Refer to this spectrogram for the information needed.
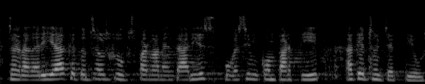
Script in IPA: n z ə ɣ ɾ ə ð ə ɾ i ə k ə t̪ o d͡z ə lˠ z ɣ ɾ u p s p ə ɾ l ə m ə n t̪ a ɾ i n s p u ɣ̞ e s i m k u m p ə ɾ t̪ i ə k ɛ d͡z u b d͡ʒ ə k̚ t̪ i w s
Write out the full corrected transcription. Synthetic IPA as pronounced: n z ə ɣ ɾ ə ð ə ɾ i ə k ə t̪ o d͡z ə lˠ z ɣ ɾ u p s p ə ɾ l ə m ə n t̪ a ɾ i s p u ɣ̞ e s i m k u m p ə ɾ t̪ i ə k ɛ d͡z u b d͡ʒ ə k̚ t̪ i w s

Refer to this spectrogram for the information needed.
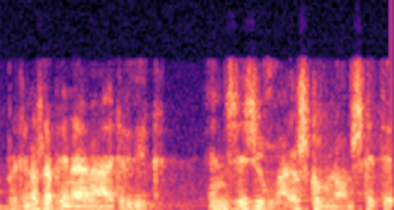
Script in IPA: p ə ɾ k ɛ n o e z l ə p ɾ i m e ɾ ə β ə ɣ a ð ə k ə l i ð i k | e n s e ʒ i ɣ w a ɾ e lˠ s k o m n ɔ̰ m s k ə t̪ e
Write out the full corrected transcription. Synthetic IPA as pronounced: p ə ɾ k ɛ n o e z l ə p ɾ i m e ɾ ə β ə ɣ a ð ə k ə l i ð i k | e n z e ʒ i ɣ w a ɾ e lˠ s k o m n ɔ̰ m s k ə t̪ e

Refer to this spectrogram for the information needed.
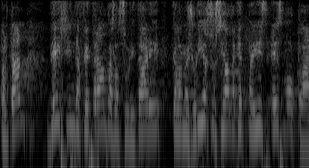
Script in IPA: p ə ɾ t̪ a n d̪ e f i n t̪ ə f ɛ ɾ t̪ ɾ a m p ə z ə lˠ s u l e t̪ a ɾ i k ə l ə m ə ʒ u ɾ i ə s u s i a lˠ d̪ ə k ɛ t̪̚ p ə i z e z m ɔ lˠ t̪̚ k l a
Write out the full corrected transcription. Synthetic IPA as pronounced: p ə ɾ t̪ a n d̪ e ʃ i n d̪ ə f e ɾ t̪ ɾ a m p ə z ə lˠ s u l i t̪ a ɾ i k ə l ə m ə ʒ u ɾ i ə s u s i a lˠ d̪ ə k ɛ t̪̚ p ə i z e z m ɔ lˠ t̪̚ k l a

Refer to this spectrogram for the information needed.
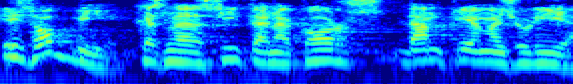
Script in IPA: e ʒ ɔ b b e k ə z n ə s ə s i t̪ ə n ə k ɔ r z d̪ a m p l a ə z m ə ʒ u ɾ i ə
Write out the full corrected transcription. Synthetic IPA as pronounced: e z ɔ b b i k ə z n ə s ə s i t̪ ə n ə k ɔ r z d̪ a m p l i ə m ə ʒ u ɾ i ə

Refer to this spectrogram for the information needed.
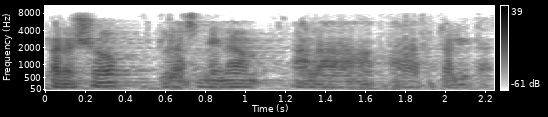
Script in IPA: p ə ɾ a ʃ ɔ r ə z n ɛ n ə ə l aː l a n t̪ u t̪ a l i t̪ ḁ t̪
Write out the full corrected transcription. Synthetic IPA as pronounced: p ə ɾ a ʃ ɔ l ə z m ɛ n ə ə l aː l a t̪ u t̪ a l i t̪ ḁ t̪

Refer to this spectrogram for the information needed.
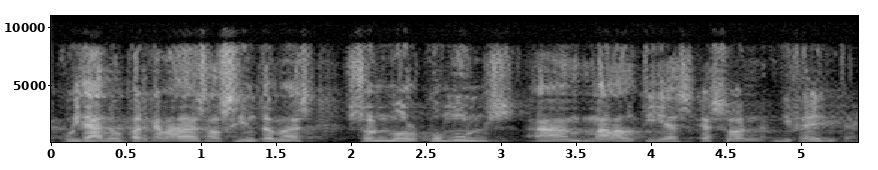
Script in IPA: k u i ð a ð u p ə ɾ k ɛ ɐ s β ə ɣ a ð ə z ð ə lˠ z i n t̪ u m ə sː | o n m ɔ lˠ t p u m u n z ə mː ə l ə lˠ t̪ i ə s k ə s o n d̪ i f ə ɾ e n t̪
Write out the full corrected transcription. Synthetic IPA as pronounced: k u j ð a ð u p ə ɾ k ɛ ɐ β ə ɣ a ð ə z ð ə lˠ s i n t̪ u m ə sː | o n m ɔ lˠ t k u m u n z ə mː ə l ə lˠ t̪ i ə s k ə s o n d̪ i f ə ɾ e n t̪

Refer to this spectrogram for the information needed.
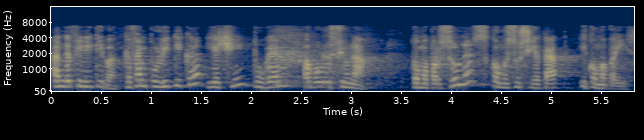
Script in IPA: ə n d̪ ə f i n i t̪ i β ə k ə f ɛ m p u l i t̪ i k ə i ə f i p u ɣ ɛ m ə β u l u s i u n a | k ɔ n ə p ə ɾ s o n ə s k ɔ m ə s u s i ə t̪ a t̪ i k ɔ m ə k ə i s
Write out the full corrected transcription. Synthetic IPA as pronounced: ə n d̪ ə f i n i t̪ i β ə k ə f ɛ m p u l i t̪ i k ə i ə ʃ i p u ɣ ɛ m ə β u l u s i u n a | k ɔ m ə p ə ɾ s o n ə s k ɔ m ə s u s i ə t̪ a t̪ i k ɔ m ə p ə i s

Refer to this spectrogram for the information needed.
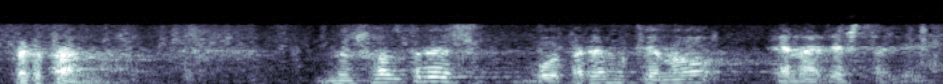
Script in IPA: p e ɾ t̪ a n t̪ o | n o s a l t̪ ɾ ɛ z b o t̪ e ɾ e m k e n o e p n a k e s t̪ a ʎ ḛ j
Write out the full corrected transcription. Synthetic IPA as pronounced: p e ɾ t̪ a n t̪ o | n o s a l t̪ ɾ e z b o t̪ a ɾ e m k e n o e n a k e s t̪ a ʎ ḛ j

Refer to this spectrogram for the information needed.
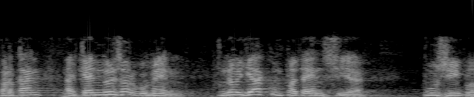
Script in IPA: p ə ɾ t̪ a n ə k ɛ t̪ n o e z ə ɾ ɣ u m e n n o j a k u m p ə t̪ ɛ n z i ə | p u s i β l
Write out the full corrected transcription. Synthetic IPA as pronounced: p ə ɾ t̪ a n ə k ɛ t̪ n o e z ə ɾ ɣ u m e n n o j a k u m p ə t̪ ɛ n s i ə | p u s i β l

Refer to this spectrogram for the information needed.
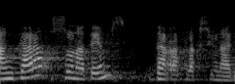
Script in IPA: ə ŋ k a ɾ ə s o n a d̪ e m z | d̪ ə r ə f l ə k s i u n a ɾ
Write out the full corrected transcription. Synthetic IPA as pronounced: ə ŋ k a ɾ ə s o n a t̪ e m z | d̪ ə r ə f l ə k s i u n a ɾ

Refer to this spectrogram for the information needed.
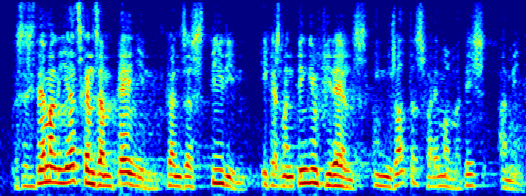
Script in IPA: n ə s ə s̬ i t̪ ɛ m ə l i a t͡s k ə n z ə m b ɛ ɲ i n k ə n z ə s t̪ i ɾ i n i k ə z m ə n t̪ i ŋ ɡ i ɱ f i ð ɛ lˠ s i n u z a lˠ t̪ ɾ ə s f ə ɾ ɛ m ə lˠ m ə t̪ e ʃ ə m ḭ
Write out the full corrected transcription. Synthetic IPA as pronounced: n ə s ə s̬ i t̪ ɛ m ə l i a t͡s k ə n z ə m p ɛ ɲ i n k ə n z ə s t̪ i ɾ i n i k ə z m ə n t̪ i ŋ ɡ i ɱ f i ð ɛ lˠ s i n u z a lˠ t̪ ɾ ə s f ə ɾ ɛ m ə lˠ m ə t̪ e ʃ ə m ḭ

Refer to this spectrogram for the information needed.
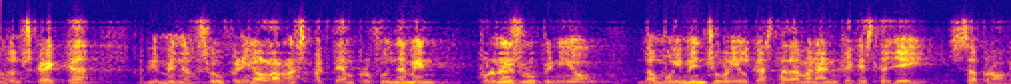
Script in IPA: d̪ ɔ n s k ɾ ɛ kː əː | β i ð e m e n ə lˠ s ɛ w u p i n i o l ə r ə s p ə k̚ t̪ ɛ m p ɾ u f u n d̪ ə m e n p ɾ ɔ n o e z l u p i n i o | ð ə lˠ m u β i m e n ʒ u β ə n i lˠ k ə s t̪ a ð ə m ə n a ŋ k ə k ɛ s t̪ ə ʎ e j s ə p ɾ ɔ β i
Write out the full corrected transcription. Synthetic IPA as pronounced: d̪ ɔ n s k ɾ ɛ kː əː | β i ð e m e n ə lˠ s ɛ w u p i n i o l ə r ə s p ə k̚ t̪ ɛ m p ɾ u f u n d̪ ə m e n p ɾ ɔ n o e z l u p i n i o | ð ə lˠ m u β i m e n ʒ u β ə n i lˠ k ə s t̪ a ð ə m ə n a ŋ k ə k ɛ s t̪ ə ʎ e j s ə p ɾ ɔ β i

